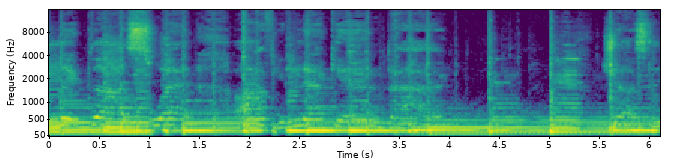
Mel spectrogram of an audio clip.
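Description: Acoustic guitar strummed in a steady rhythm of chords, about two strokes a second.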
